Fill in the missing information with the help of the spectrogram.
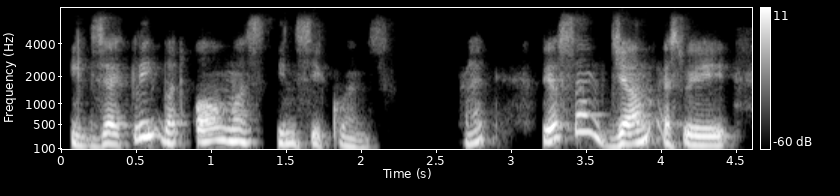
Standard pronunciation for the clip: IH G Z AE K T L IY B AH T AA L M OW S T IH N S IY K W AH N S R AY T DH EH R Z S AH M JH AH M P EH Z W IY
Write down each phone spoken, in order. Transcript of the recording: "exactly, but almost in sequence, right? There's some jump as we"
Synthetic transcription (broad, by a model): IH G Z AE K T L IY B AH T AA L M OW S T IH N S IY K W AH N S R AY T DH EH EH S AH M JH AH M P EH S W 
